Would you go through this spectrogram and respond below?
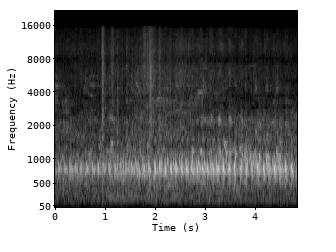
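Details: Toad calling with a steady, fast pulsed trill at a mid pitch, held without a break for the whole stretch and growing slightly louder toward the end, with faint scattered clicks above.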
